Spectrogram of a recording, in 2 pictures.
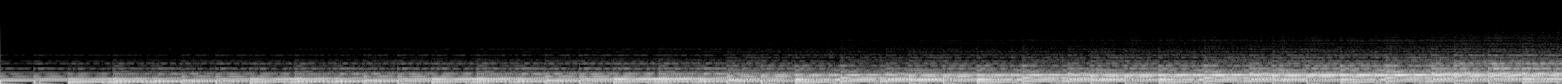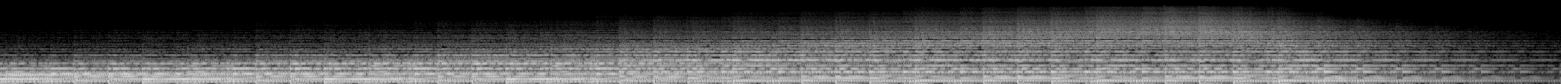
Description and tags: lead synth rise 132bps.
